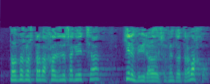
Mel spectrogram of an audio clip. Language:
Spanish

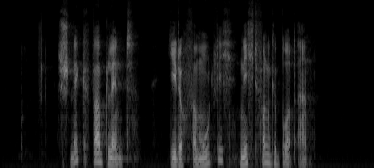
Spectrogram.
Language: German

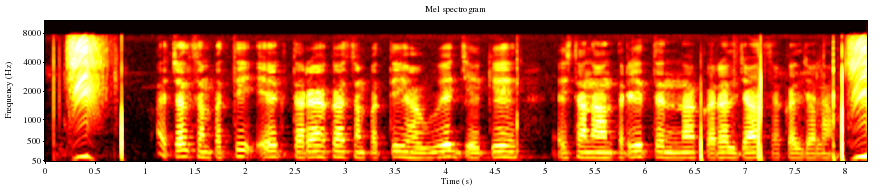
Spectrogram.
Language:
Bhojpuri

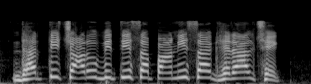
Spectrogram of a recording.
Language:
Magahi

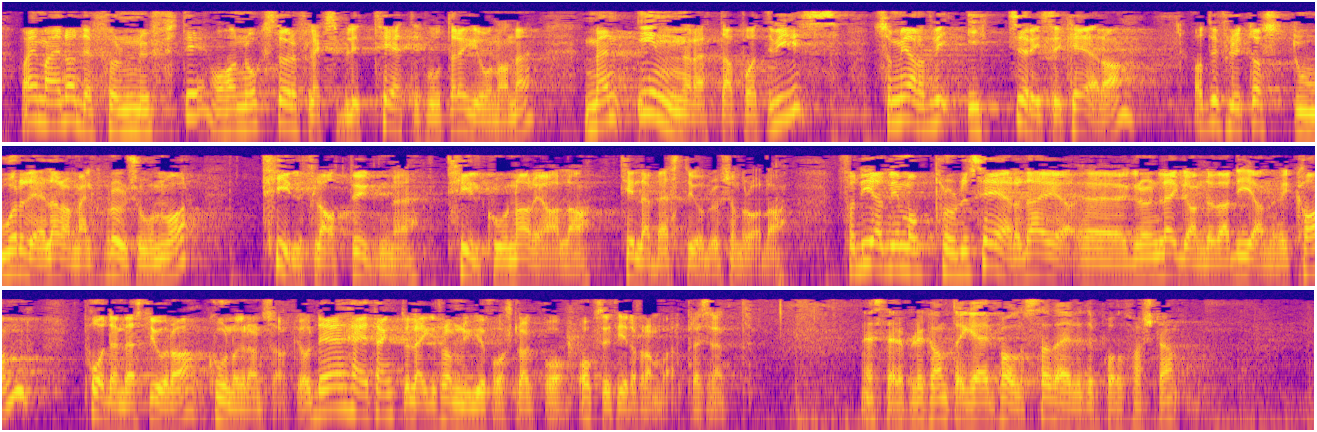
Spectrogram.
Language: Norwegian Nynorsk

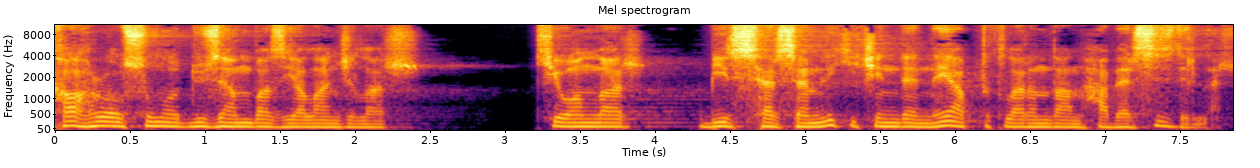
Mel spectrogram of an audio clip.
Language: Turkish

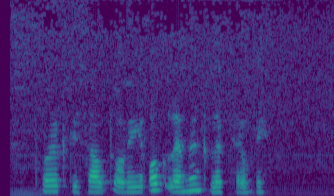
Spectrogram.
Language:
Georgian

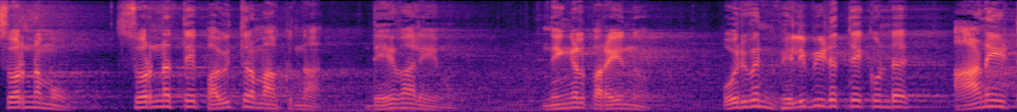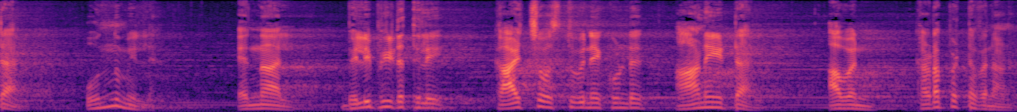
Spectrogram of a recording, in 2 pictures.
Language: Malayalam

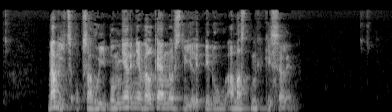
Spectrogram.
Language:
Czech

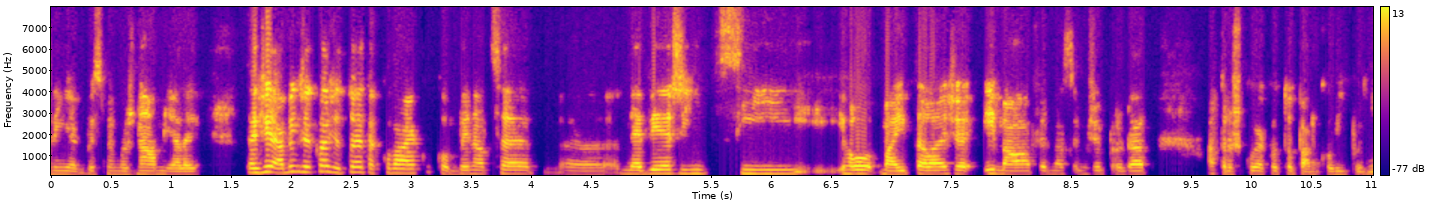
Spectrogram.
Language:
Czech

